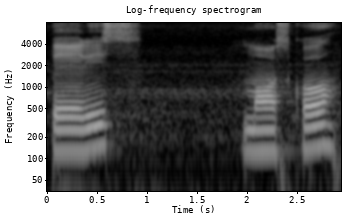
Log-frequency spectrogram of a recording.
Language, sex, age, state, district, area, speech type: Maithili, male, 30-45, Bihar, Sitamarhi, rural, spontaneous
